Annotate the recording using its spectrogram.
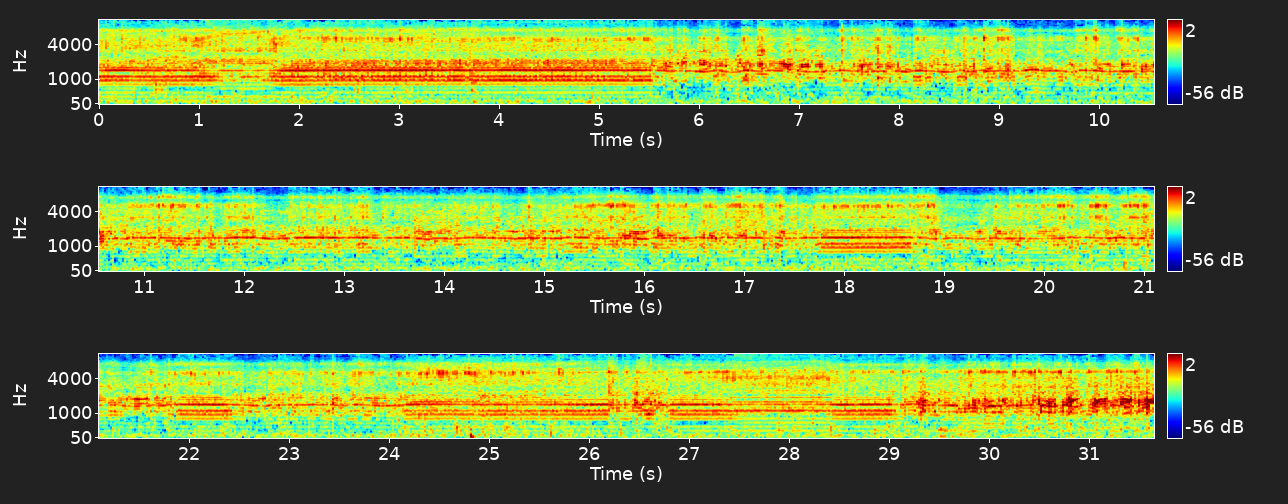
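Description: A podiatry nail drill running with a steady whine while its burr grinds down a thick, yellowed big toenail. The pitch holds at first, then wavers and dips as the burr is pressed against the nail.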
